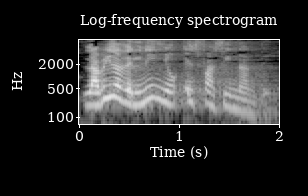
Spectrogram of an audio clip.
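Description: A man's voice: sits high, big pitch swings, normal speed, darkish tone, breathy edge. A man preaching a sermon with emphatic rhetorical questions and touches of humor. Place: church hall. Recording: reverberant hall, dull lo-fi sound.

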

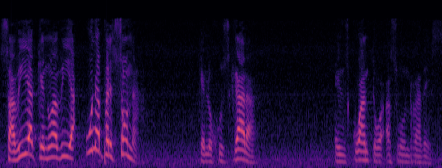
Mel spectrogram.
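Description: A man's voice: a little high, expressive, unhurried, darkish tone, lo-fi sound, a little hiss or hum. A man preaching a sermon, firing rhetorical questions at the congregation and having them repeat after him.

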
